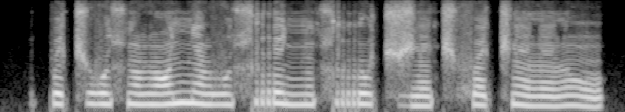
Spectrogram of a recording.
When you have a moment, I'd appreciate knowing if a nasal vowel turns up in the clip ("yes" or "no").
yes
